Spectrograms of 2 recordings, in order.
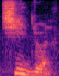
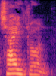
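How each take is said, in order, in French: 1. La première voyelle est un 'i' bref. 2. La première voyelle sonne comme 'eye'. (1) "c'est children" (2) "C'est pas children"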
